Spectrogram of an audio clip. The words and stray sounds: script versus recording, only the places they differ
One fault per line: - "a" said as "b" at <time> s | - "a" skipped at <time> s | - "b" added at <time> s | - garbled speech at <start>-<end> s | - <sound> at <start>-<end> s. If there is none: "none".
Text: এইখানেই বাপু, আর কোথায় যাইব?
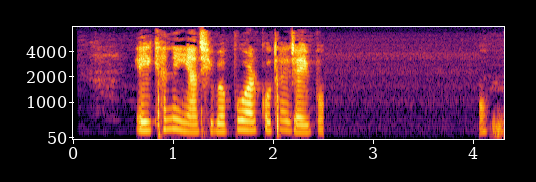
- "আছি" added at 1.1 s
